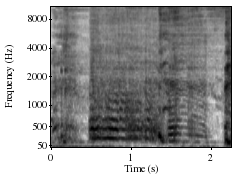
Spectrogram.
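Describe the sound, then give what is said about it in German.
A long, drawn-out fart sound, buzzy and sputtering, running in a few sustained stretches with brief breaks. It is loud, with no talking. “so ein richtig langer Furz.”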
